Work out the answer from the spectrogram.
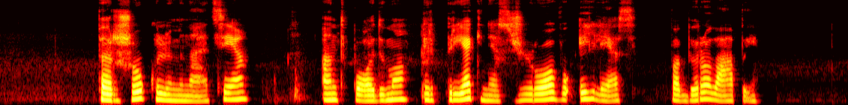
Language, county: Lithuanian, Kaunas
